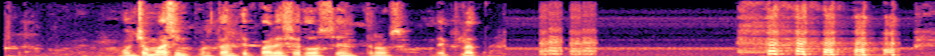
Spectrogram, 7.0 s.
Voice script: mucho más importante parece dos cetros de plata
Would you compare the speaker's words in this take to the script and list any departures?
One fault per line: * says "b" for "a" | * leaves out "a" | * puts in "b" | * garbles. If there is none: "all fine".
all fine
